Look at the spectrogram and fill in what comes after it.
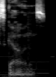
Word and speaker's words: scone: Or I suppose the correct pronunciation is scone, but I simply can't say it. Like, I know that the word scone ends with an E, so the O has to be a long O.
